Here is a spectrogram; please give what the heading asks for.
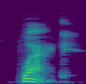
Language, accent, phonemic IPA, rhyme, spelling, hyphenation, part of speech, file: English, Australia, /ˈwæk/, -æk, wack, wack, adjective / noun, En-au-wack.ogg
- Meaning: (adjective) Annoyingly or disappointingly bad, in various senses; lousy, corny, cringy, uncool, messed up; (noun) 1. An eccentric; an oddball; a weirdo 2. PCP, phencyclidine (as also whack)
